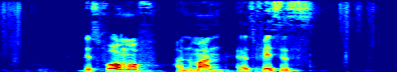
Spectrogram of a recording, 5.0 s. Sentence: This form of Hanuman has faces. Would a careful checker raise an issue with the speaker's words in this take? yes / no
no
